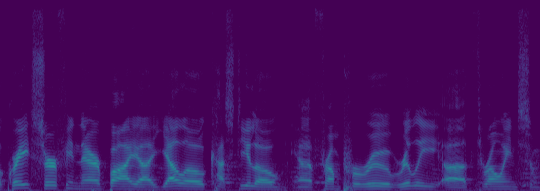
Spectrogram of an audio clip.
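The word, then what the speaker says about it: Joaquín del Castillo: They got caught inside by that scratching set, and the correct pronunciation of Joaquin de Castillo. Castillo, perfect. Castillo.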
